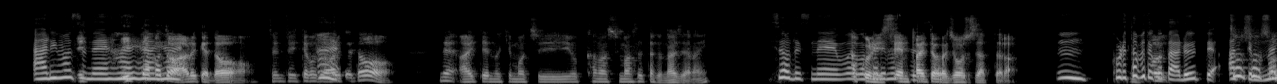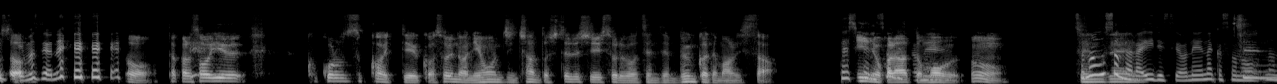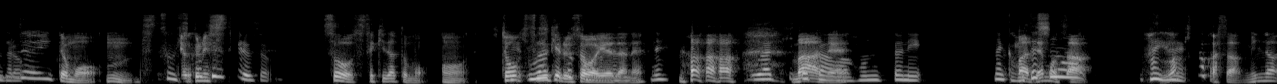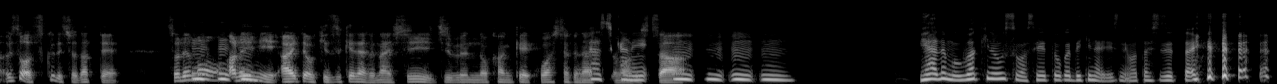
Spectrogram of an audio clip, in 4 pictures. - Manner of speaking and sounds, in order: tapping; laugh; laugh; laugh
- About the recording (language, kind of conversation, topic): Japanese, unstructured, あなたは嘘をつくことを正当化できると思いますか？
- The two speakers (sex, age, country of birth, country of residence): female, 25-29, Japan, United States; male, 40-44, Japan, United States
